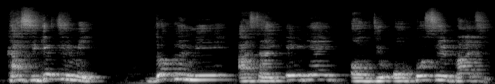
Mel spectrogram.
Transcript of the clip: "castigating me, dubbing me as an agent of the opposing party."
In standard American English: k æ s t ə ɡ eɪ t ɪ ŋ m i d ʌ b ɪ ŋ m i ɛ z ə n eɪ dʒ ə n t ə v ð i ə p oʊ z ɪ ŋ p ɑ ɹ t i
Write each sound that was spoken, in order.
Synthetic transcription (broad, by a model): k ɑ s t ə ɡ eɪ t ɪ m i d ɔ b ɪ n m i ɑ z ə n eɪ dʒ ə n t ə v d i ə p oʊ s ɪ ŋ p ɑ t i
